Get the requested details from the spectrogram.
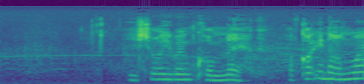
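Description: A young woman speaks quietly and sadly, close by.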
